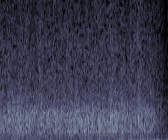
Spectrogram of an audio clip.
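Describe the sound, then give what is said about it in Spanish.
Applause for songs on a radio show: a steady, dense wash of clapping that holds evenly and tapers off at the very end. “Un aplauso, por favor, para esas canciones.”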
